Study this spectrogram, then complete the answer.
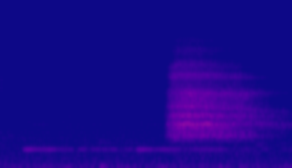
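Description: A soft breath drawn in then released audibly during a slow foot exercise, a gentle airy exhale lasting about a second over a quiet room with a faint steady hum.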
